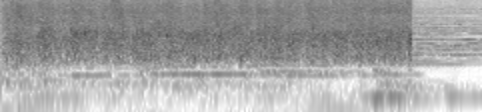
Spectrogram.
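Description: A dense wash of applause for a song nomination, many hands clapping steadily and loudly for about three seconds, then it cuts off abruptly into a thinner, quieter hiss.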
